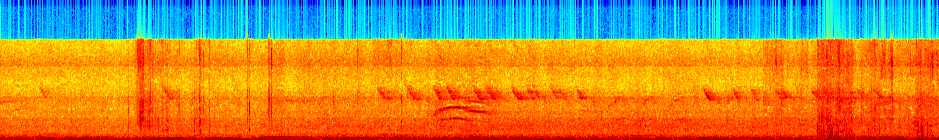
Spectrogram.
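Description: Quiet outdoor ambience with a bird's short whistled call about halfway through and faint high ticking. Near the end there is a rustle of leaves being handled.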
